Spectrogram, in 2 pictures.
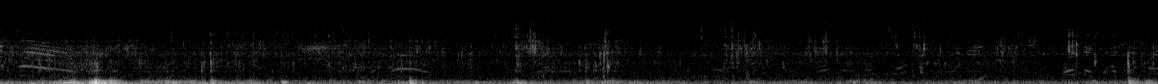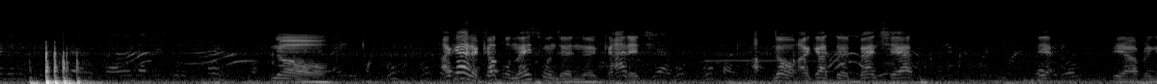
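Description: Paddles splash and dip in calm water.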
